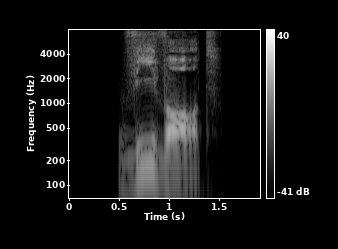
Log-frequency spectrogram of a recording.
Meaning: adjective
- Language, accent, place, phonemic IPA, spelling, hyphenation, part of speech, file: German, Germany, Berlin, /ˈviːˌvɔʁt/, Wiewort, Wie‧wort, noun, De-Wiewort.ogg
